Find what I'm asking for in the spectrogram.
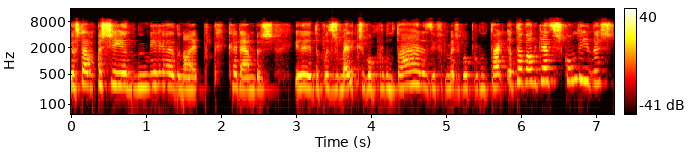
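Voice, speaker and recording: A woman speaks at a moderate pace with a high pitch and hardly any pauses. Her pitch varies in an ordinary way, and background noise is noticeable. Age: 50s. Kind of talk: testimony.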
